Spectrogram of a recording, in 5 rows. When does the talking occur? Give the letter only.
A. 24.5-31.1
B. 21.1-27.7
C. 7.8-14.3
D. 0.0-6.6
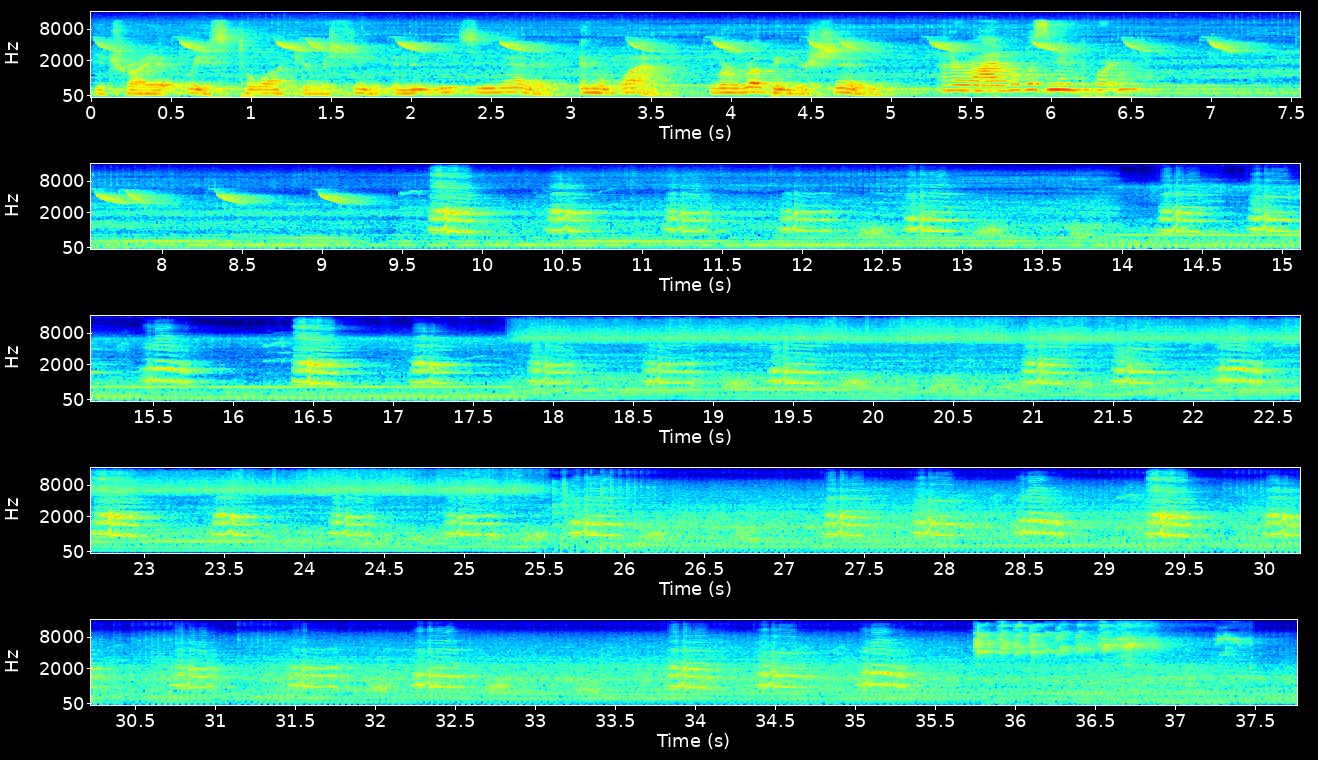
D.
